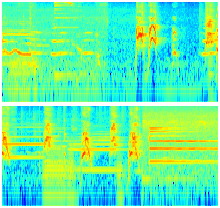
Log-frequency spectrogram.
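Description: Toy poodles barking: a string of about seven short, sharp barks from a few seconds in, one dog barking along with the other in protest at a person leaving. Background music plays throughout.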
